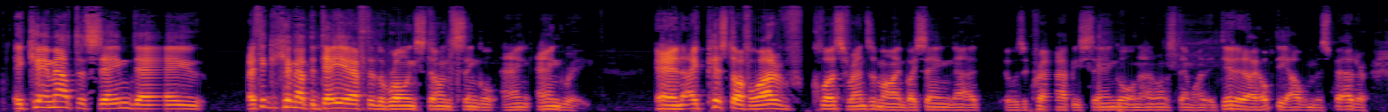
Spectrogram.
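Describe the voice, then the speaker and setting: An ordinary speaking voice with an American accent, fairly quick and lively in intonation, with big swings in loudness, on a very clean recording against a silent background. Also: man, medium pitch for a man. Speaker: journalist and author. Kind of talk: interview.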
